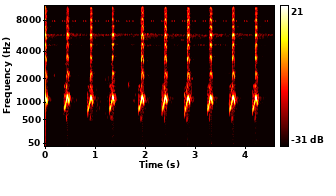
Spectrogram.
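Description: White-breasted waterhen giving a loud, nasal, slightly rising note repeated steadily about twice a second; no other sounds stand out.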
